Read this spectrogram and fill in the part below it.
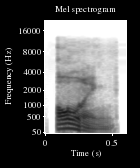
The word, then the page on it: owing: American English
